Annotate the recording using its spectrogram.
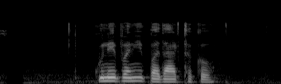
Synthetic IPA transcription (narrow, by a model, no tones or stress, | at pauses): kunʌjpʌnipʌd̪art̪ʰʌko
